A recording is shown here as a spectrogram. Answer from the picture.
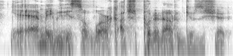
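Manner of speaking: breathy near-whisper, talking to himself; a shrugging whispered aside to himself; half-whispered inner thought. Retold or imitated. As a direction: mutter the thought under the breath. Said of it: "I was like".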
